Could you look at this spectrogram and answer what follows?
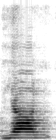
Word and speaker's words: ধ্যান: তাহলে ধ্যান মানে ধয়ের উচ্চারণ অর্ধেক হলো, ইয়ার উচ্চারণ পুরোটা হলো ধ্যান।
